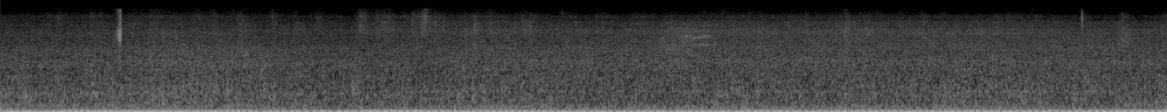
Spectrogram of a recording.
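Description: Tyres crunch over a dirt track.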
